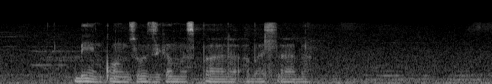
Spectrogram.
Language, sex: Xhosa, female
